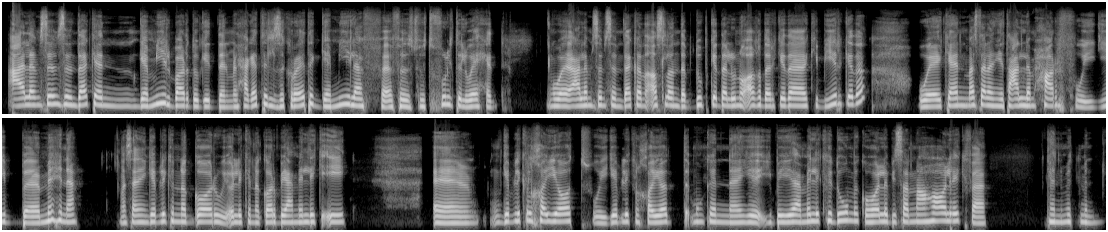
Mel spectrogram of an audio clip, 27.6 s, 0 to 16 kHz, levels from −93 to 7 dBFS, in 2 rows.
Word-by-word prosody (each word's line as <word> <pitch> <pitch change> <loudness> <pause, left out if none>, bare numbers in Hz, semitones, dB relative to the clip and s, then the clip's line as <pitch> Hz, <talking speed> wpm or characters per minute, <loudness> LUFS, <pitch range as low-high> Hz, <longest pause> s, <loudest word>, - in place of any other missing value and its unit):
عالم 215 +2 +3
سمسم 230 -1 +1
ده 215 +1 +4
كان 210 -4 -1 0.3
جميل 220 +7 +2
برضه 195 -2 +1
جدًا، 170 -1 0
من 165 - -6
الحاجات، 190 +6 0
الذكريات 190 +1 0
الجميلة 200 +1 +1
في 165 -3 -1
في 175 0 0
في 175 +3 -3
طفولة 225 +5 -3
الواحد. 175 -3 0 0.7
وعالم 190 +2 +3
سمسم 200 -1 -1
ده 190 +2 +3
كان 200 -2 -1
أصلًا 210 +2 +2
دبدوب 175 +4 -1
كده 205 -2 +2
لونه 195 0 +2
أخضر 195 -2 0
كده 195 0 +3
كبير 195 +5 -3
كده، 240 +7 0 0.7
وكان 180 +4 +2
مثلًا 205 +1 +2
يتعلّم 195 +1 +1
حرف 195 0 -1
ويجيب 165 +3 -5 0.2
مهنة، 190 +4 +2 0.6
مثلًا 175 +2 0
يجيب 195 +1 -1
لِك 205 +1 -1
النجّار 195 -1 +1
ويقول 175 -1 0
لِك 185 +1 -3
النجّار 185 0 0
بيعمل 185 +1 0
لِك 195 -1 -2
إيه؟ 190 +1 0 1.1
آآ، 165 0 +2 0.2
يجيب 190 +4 -3
لِك 215 +1 -1
الخيّاط، 210 -1 +1
ويجيب 165 +3 -2
لِك 200 0 -2
الخيّاط 185 +1 +1 0.3
ممكن 195 -1 -4
ي 180 0 0
بيعمل 190 +2 +2
لِك 225 +2 -2
هدومِك 215 -1 0
وهو 185 0 +3
اللي 200 +1 +2
بيصنعها 200 +3 +1
لِك 215 0 0
ف - - -2 0.9
كان 190 -2 -2
مت 195 0 -6
من 175 -2 -5
195 Hz, 140 wpm, -16 LUFS, 180-205 Hz, 1.1 s, ده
